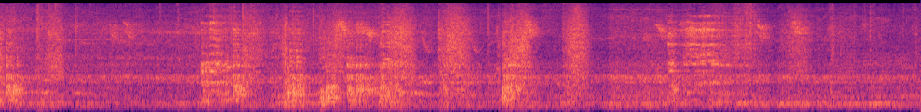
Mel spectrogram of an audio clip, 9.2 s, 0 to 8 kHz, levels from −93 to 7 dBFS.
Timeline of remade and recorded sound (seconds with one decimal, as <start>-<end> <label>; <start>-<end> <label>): 0.0-1.4 recorded; 1.4-3.2 remade; 3.2-7.5 recorded; 7.5-8.3 remade; 8.3-9.2 recorded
